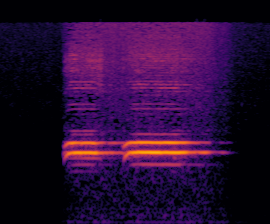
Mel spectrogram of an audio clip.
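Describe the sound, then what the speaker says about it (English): A single ghostly steam engine whistle sounds in two sustained blasts, the first short and the second longer, clear and fairly loud against silence. "Both engines heard Agatha's ghostly whistle."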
